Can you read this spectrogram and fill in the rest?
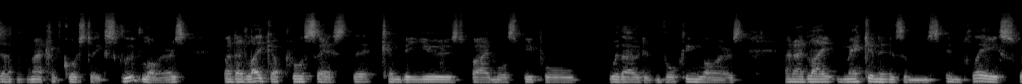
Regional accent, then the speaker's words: Scotland, United Kingdom; accent: Scottish; a Scottish accent

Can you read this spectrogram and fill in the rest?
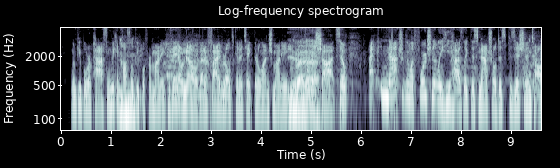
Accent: Kansas, United States; moved away; also born or lived in Bradenton, Florida; I'm originally from Kansas

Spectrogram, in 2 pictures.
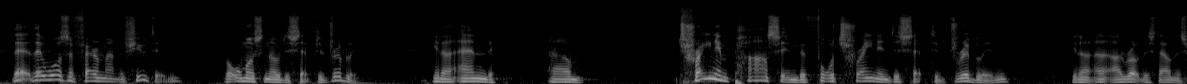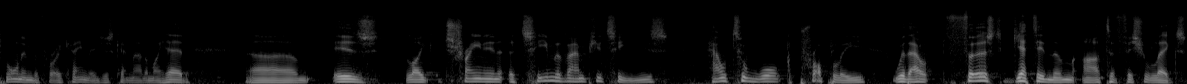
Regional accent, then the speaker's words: England, United Kingdom; moved away as an adult; now in United States; the way I was brought up in England

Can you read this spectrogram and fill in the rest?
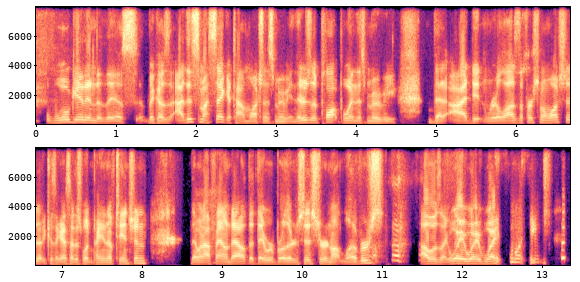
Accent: the South, United States; I'm a Southerner

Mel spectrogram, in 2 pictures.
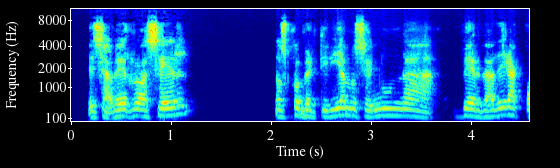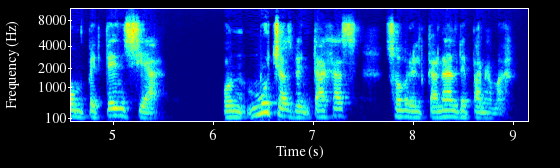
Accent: Yucatán, Mexico; Soy mexicana con una familia establecida en Yucatán desde hace más de 300 años

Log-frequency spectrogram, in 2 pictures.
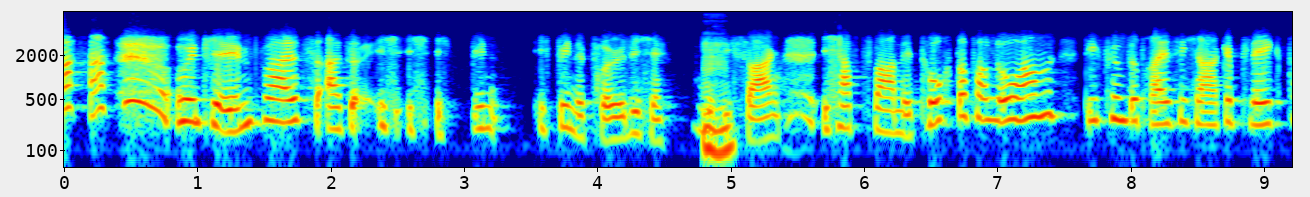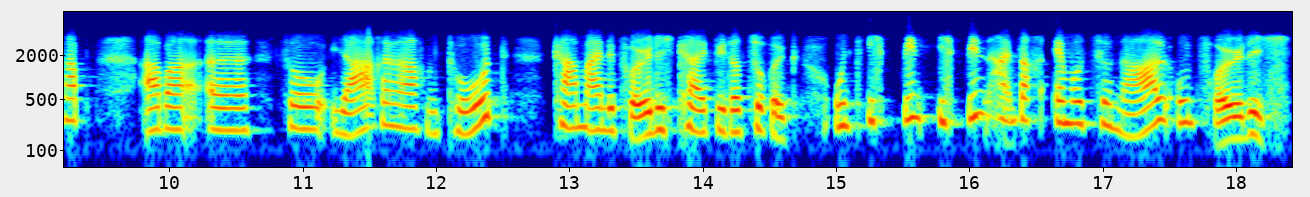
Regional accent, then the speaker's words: Swabia, Germany; ich bin in der Kriegszeit im Schwäbischen aufgewachsen.

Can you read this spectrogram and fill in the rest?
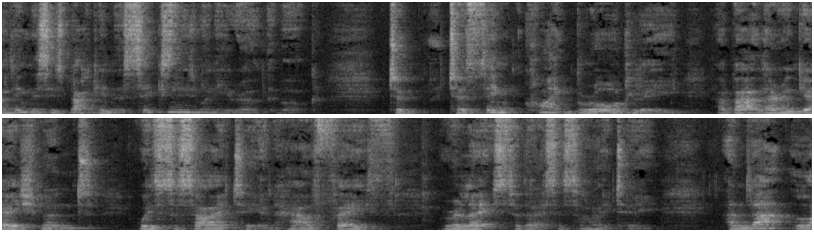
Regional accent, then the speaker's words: Yorkshire and the Humber, United Kingdom; also born or lived in Middle East / Gloucestershire / Zimbabwe / West Africa; now in Derby, United Kingdom; I actually was born and brought up in Yorkshire

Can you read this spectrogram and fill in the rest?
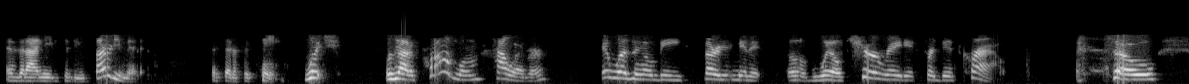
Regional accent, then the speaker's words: Bessemer, Alabama, United States; So it was actually in Bessemer, Alabama, which is a, you know, suburb of Birmingham, but it's my actual hometown.

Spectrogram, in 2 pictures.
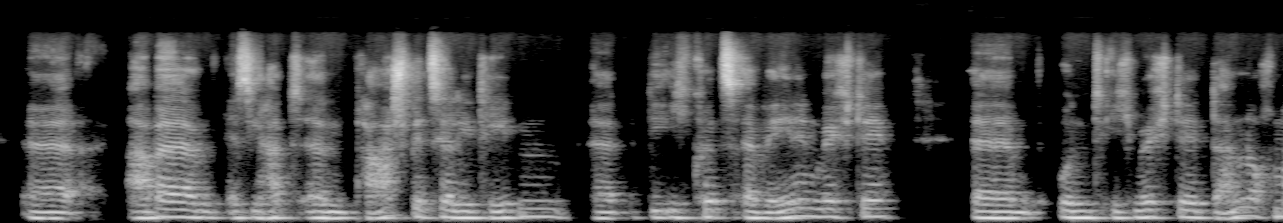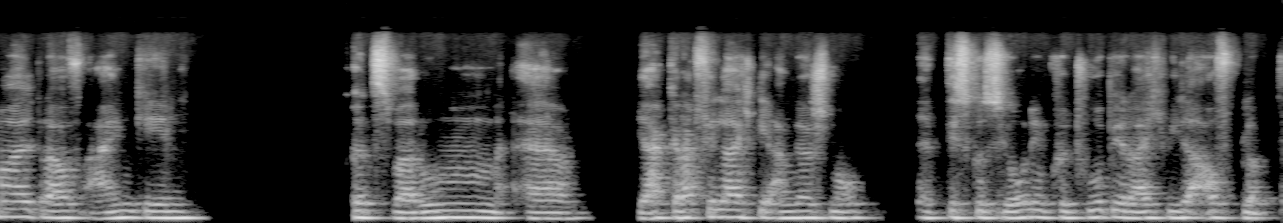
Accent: Nuremberg, Bavaria, Germany; ich komme aus Nürnberg

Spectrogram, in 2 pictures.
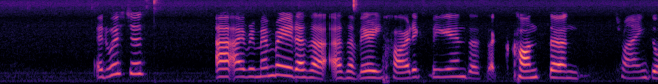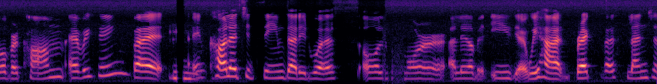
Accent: northern Argentina, Argentina; moved away as an adult; also born or lived in Germany / Buenos Aires, Argentina; now in United States; I was born in Germany, and then my parents moved to Argentina when I was young. But we lived in a small town in the middle of nowhere up north.

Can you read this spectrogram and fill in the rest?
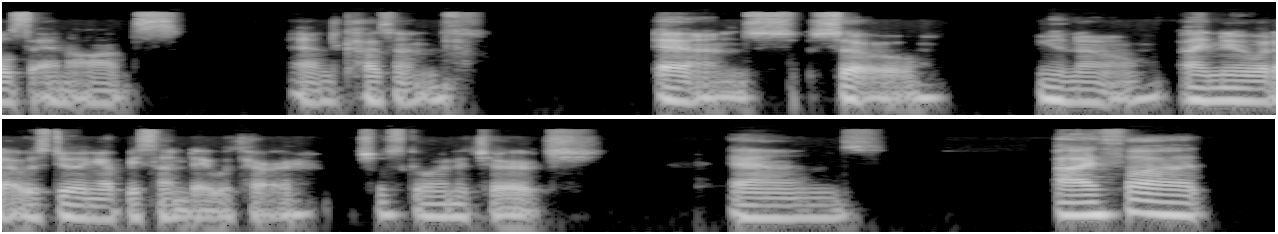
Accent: Rochester, New York, United States; now in Los Angeles, United States; I grew up in Rochester, New York, so very quintessential upstate New York community

